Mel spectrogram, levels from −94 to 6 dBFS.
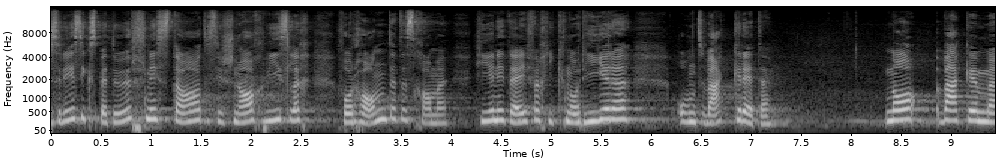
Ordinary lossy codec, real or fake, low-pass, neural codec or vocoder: AAC, 64 kbps; real; 14.4 kHz; none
